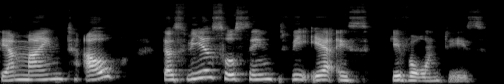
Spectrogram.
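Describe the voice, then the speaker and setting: A woman speaks in a strong Bavarian accent, her pitch fairly high with ordinary variation. Her tone is bright and sharp, and the background is quiet. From Bavaria, Regensburg. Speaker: theology professor and intercultural consultant. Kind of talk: interview.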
